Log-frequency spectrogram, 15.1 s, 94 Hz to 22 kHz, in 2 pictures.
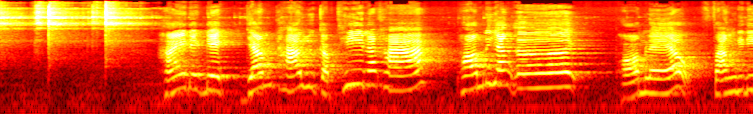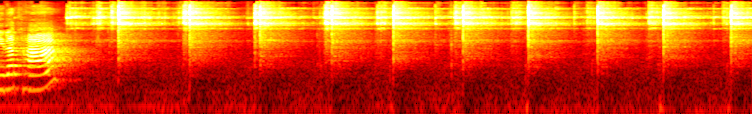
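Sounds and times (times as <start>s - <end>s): tambourine struck slowly: 0.0s - 1.6s, 8.2s - 15.0s.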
